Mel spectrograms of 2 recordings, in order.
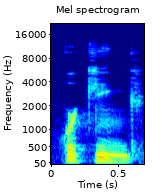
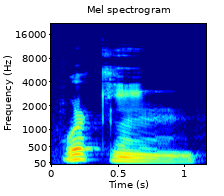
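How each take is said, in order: First: It ends with an audible hard g. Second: It ends in a nasal ng sound. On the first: The speaker calls it wrong. "But I cannot say working, This is not correct" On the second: The speaker calls it right. "I make the sound in my nose"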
